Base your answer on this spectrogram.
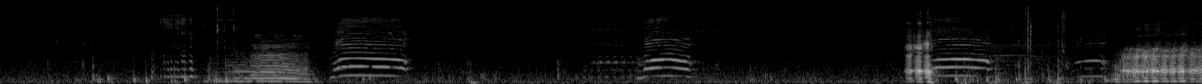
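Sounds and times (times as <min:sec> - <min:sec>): sheep bleating: 0:09.0 - 0:10.2, 0:10.8 - 0:12.0.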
